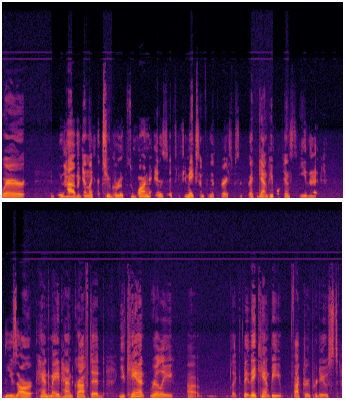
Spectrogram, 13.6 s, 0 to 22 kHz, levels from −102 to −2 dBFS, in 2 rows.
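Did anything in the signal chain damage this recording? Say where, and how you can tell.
Yes. A 50 Hz buzz that tracks the speech level runs throughout. This is a filter restarted on every block in processing: its state resets every 20 ms block.

In call processing, the speech dips by up to about 25 dB at 1.0–1.31, 1.47–1.66, 1.83–2.06, 2.41–4.96, 5.46–6.45 and 6.82–7.12 s. This is likely speech suppressed in double talk by the echo canceller.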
